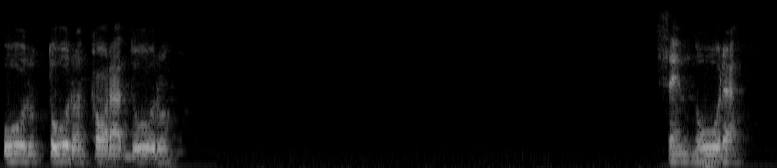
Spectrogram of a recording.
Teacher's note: frequentemente monotongam-se os ditongos ai, ei e ou. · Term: monotongação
